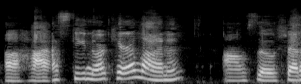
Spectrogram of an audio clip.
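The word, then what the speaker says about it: Ahoskie: get so I'm from a small town called aosi North Carolina um so shout out to all my North Carolina folks who are listening how do you spell that a hosy a h o s k i e okay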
